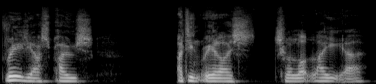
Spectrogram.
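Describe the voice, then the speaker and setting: A man's voice: a little high, flat delivery, normal speed, creaky, no room sound, studio quality. A middle-aged man with a London accent, a guest musician telling rambling anecdotes in a casual interview. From London, England.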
